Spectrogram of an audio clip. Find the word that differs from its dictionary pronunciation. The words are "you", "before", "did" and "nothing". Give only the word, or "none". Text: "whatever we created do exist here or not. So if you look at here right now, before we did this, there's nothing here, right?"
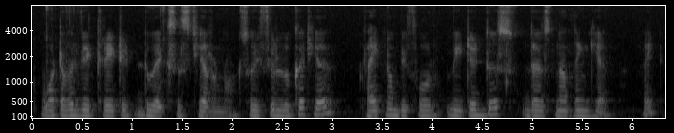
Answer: nothing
